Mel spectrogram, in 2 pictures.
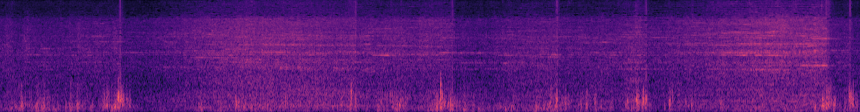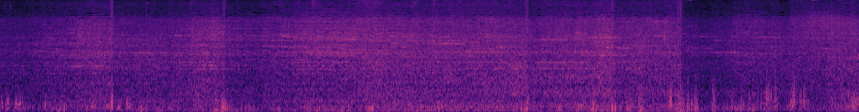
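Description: Double-stack intermodal freight train's loaded well cars rolling past: a steady rumble of steel wheels on rail, with repeated knocks as the wheelsets pass and a faint high squeal running through much of it.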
